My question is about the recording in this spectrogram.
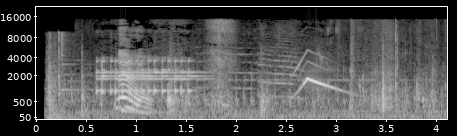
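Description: Brief women's speech in Korean with edited-in variety-show sound effects: a bright, held chime-like tone under the voice about half a second in, then a short whistle that shoots up and slides back down past the halfway point.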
